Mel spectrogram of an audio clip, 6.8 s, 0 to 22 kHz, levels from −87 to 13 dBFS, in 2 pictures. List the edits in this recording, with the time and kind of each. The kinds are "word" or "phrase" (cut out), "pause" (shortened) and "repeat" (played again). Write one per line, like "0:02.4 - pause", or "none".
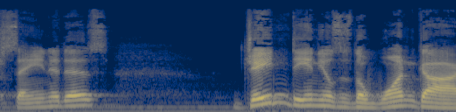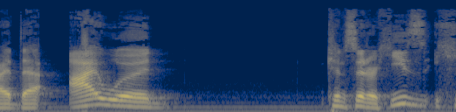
none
